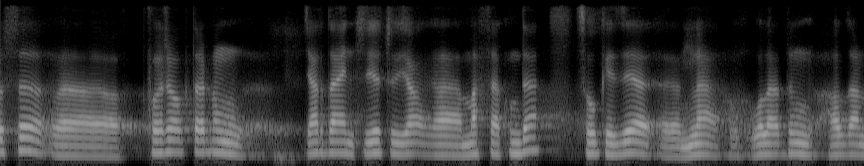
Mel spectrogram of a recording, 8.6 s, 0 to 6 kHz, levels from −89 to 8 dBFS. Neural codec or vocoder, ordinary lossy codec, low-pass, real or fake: codec, 24 kHz, 0.9 kbps, WavTokenizer, large speech release; none; 5.4 kHz; fake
